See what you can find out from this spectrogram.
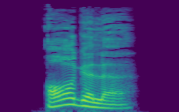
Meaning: inflection of orgeln: 1. first-person singular present 2. first-person plural subjunctive I 3. third-person singular subjunctive I 4. singular imperative
- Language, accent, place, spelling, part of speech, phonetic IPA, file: German, Germany, Berlin, orgele, verb, [ˈɔʁɡələ], De-orgele.ogg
